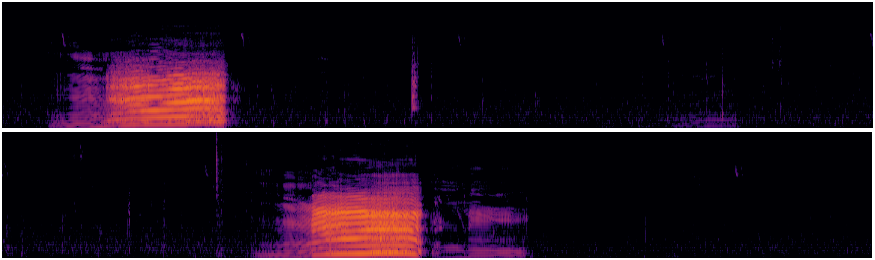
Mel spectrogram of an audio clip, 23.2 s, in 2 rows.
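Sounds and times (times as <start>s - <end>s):
cattle in countryside in Uruguay by day: 0.6s - 3.1s, 14.9s - 18.7s.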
